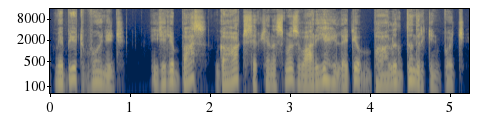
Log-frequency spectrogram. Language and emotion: Kashmiri, fearful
